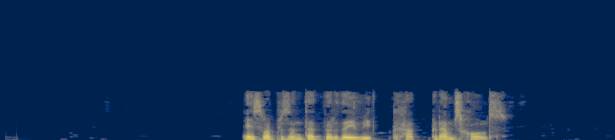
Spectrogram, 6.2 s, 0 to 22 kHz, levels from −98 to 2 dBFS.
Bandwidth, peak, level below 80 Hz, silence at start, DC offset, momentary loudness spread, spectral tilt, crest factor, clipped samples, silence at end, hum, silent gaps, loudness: 8 kHz; -4 dBFS; -64 dBFS; 2.45 s; under 0.1%; 12 LU; -6 dB/octave; 20 dB; under 0.1%; 1.1 s; none; none; -22 LUFS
